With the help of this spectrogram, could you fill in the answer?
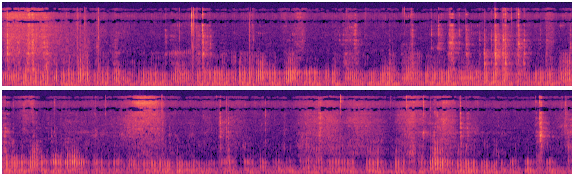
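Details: Continuous low, buzzing purr from Lily, a domestic cat, rising and falling gently with her breathing, overlaid by occasional soft clicks and rustles.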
